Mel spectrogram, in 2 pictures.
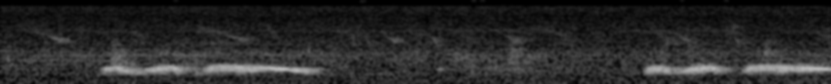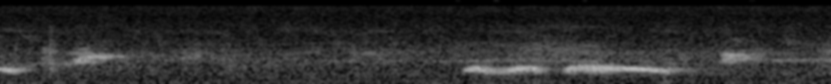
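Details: Spotted dove cooing outdoors in Vietnam to stimulate other doves to call; a two-hoot-and-long-coo phrase repeats about every three seconds, with thin chirps of other birds in the background.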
